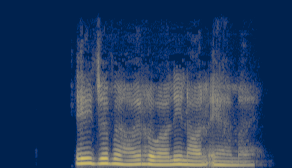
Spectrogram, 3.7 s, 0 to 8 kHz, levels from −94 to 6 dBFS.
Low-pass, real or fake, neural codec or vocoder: 7.2 kHz; fake; codec, 24 kHz, 0.9 kbps, WavTokenizer, medium speech release version 1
